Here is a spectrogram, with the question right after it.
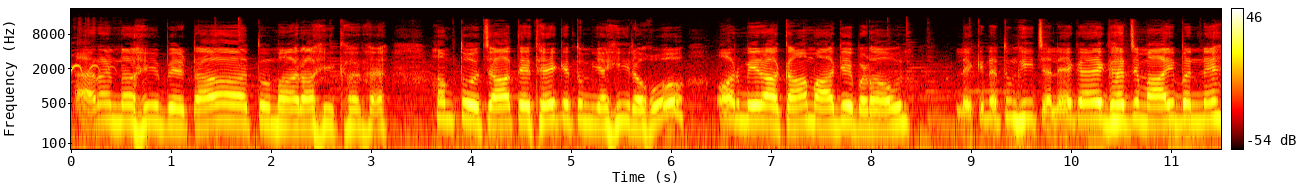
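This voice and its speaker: A woman's voice: on the high side, fairly even intonation, takes it slowly, a little mellow, soft background music. A woman voicing an exasperated middle-aged father who reasons dryly with his son in a comic cartoon story. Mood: reasoning.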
